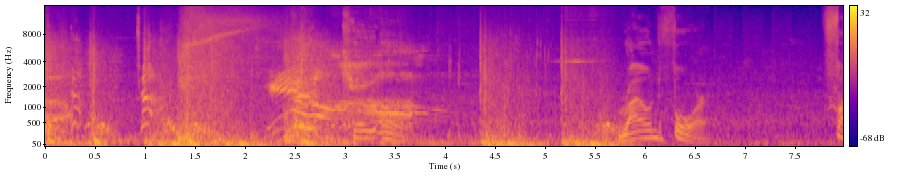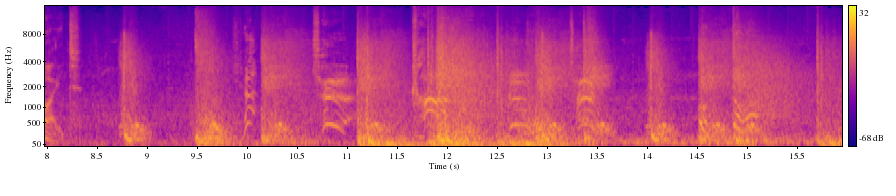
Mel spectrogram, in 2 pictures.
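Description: Punches and kicks land with heavy, sharp thuds.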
